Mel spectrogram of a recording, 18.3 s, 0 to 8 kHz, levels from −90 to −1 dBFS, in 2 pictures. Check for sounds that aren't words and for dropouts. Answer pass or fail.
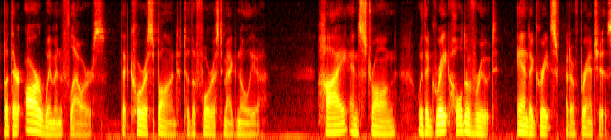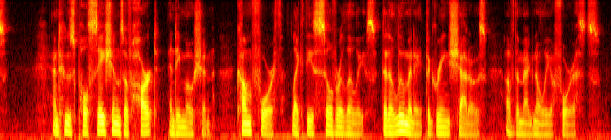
fail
